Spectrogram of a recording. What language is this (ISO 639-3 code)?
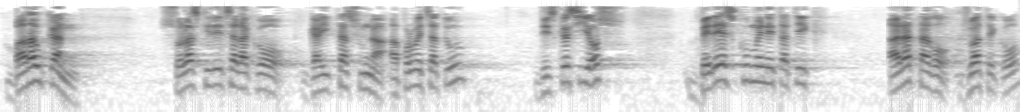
eus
